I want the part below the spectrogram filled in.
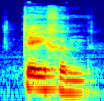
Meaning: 1. against 2. to, towards 3. to, versus (in scores/results)
- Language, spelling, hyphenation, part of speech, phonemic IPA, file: Dutch, tegen, te‧gen, preposition, /ˈteː.ɣə(n)/, Nl-tegen.ogg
